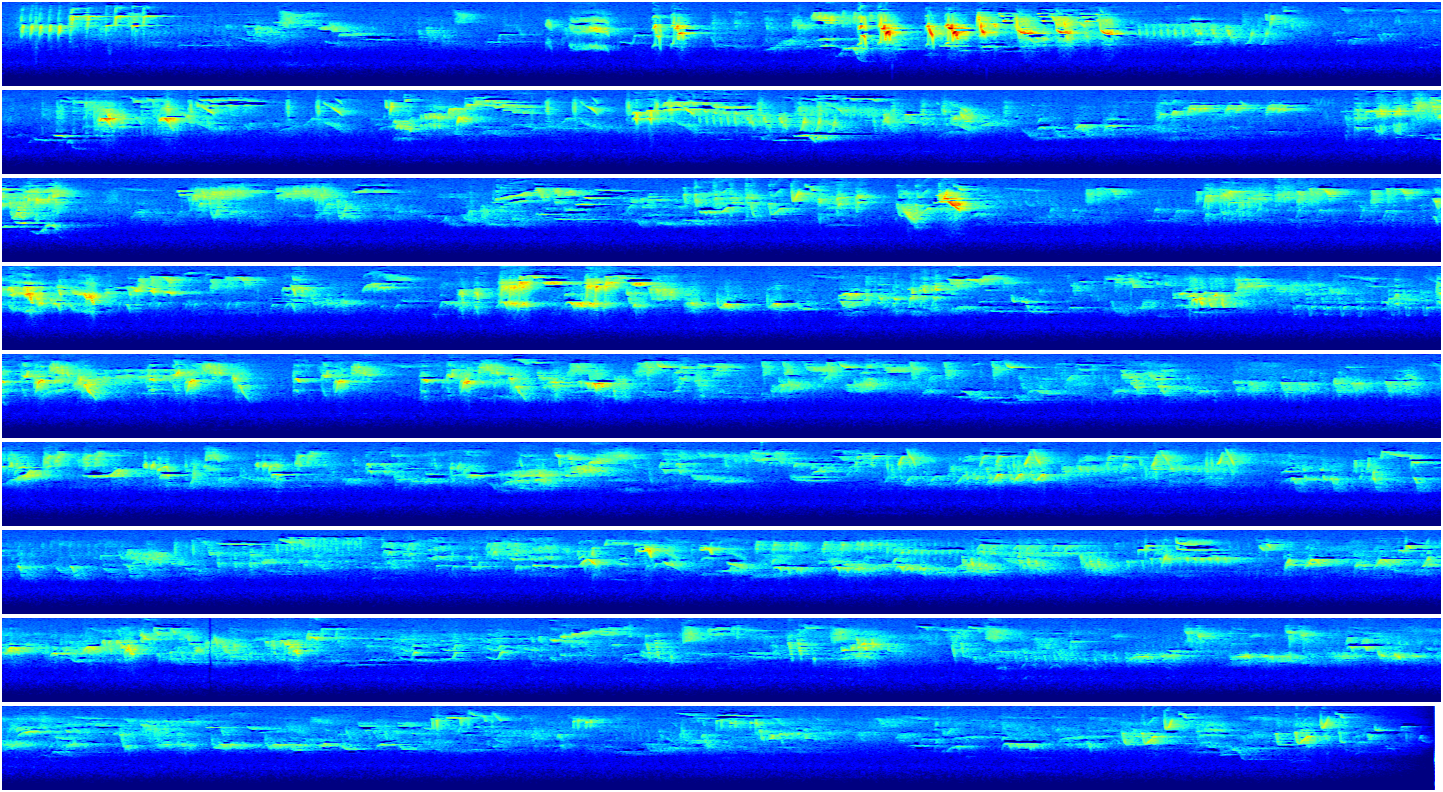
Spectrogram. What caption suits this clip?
birds processed
Complete backyard recording of a blackbird, processed with EQ, compressor, Noise-Gate.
